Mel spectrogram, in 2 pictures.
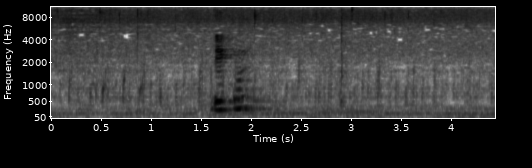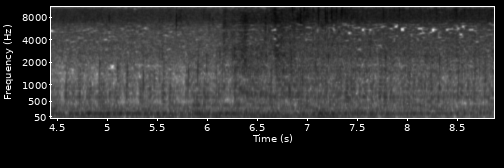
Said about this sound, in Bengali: এই একইভাবে সব আলুর চপগুলো ভেজে নিয়ে আমি ফিরে আসছি।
